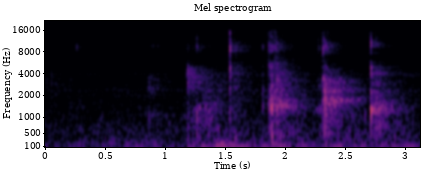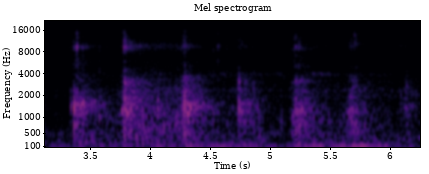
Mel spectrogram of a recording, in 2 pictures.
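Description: Close-up mouth chewing with wet lip smacks, about two to three a second, starting about a second in and growing fainter near the end.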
